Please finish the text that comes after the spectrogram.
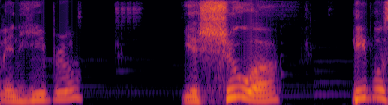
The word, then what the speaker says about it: Yeshua: And the shin is vocalized as shu, not sha.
